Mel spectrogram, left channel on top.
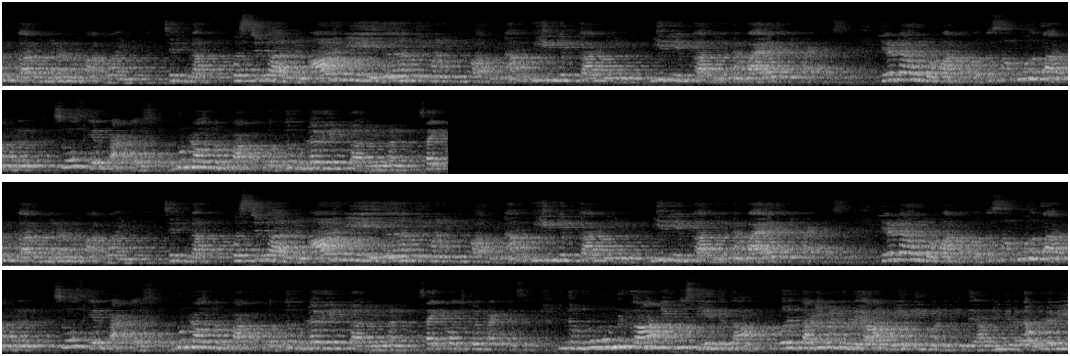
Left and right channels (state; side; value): drops out; left; at 15.2 s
